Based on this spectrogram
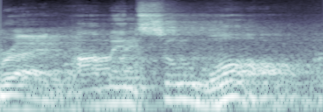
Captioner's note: voiceover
